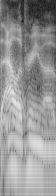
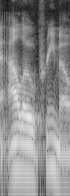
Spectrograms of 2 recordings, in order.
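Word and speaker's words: alla prima: just be like yes well it is Allah Prima but you when you say it you say one aloe primo and two you say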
